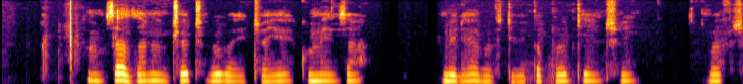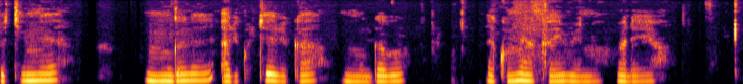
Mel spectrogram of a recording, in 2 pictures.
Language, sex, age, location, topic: Kinyarwanda, female, 18-24, Kigali, health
